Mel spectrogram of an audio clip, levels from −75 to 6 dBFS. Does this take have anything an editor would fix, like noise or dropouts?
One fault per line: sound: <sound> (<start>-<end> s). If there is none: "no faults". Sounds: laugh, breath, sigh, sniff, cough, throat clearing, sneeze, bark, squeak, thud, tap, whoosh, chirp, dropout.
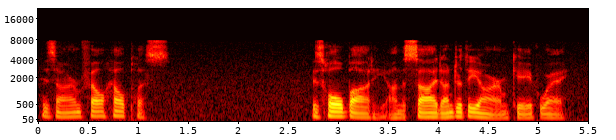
no faults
